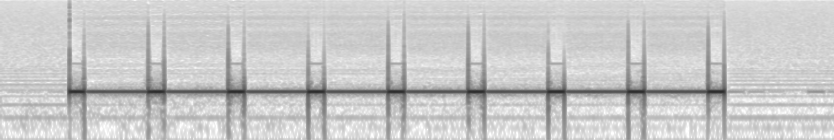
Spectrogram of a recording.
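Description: Videotape countdown leader: a steady line-up tone starts about a second in, with a louder beep once a second marking the count, nine beeps in all, and cuts off suddenly about nine seconds in. A faint hum sits under it before and after.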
